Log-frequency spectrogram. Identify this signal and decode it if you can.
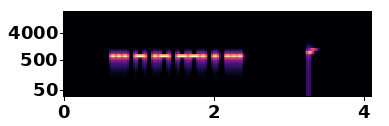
Morse code, heard as a keyed tone, about 30 wpm, 700 Hz. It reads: STAGES
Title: Sets of 5 Words Encore - New Word Drill - 30wpm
